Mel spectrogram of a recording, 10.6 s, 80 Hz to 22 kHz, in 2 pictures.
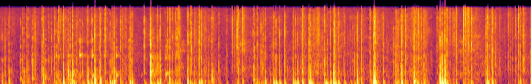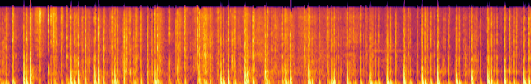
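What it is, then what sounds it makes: Painted canvas board. A flat, rectangular painted canvas board about A3 in size, bearing a painted forest scene, is held in both hands and rapidly tapped and scratched with fingertips and nails. The result is a dense, continuous stream of quick, dull, low thuds that die away almost instantly, with faint scratchy texture between them and no bright ring.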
